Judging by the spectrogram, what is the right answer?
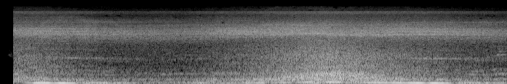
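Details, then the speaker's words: Jaguar Ingenium engine cranking during pre-timing-chain health check: uneven beat lacking firm compression strokes before it catches and revs; compression test confirmed low compression. "I'm going to show one video now and you can actually hear it when it's cranking you can hear it's got low compression"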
